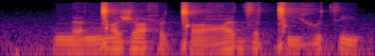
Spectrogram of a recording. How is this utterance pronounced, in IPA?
n a ŋ͡ǀ ɑ ʒ ɑ ħ ʉ ǀ ɑ ʕ a d͡z a ǀ i ɣ u t͡s i

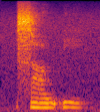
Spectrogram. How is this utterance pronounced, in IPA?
s ɑ w ʔ i

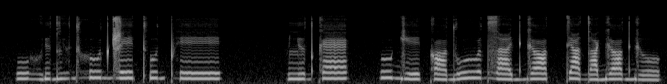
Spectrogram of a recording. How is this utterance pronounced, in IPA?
w o̤˨ ɾʲ u˨ d lʲ o̤˦ d h uː˦ d ɖ͡ʐ eː˦ tʼ u˦ d pʰ eː˦ | lʲ o˨ d k æ˦ | u˦ ɡʲ eː˨ k ɒː˨ d w uː˦ d zˤ iː˨ d ɡʲ ɒː˦ tː e˦˨ dˤ o˨ ɡʲ ɒː˦ d ɡʲ o˨

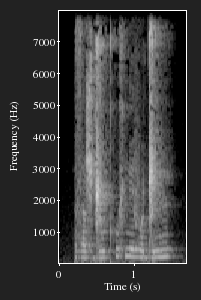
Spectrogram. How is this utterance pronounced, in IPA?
z a ʂ ɖ͡ʐ u kʷʰ e x ŋ e v o ɖ͡ʐ ɨ

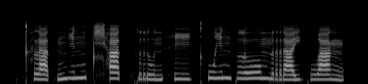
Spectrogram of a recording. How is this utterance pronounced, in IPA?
kʰ l a˨˩ t̚ ŋ i˦˥ n t͡ɕʰ a˦˥ t̚ k r u˩˦ n h iː˧ kʰ w i˥˩ n p l oː˥˩ m r a˦˥ j k w a˥˩ ŋ

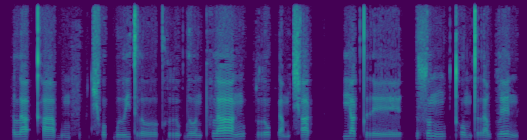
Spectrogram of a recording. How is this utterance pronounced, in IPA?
l a˦˥ ʔ kʰ aː˧ b o˧ m f u˨˩ k̚ t͡ɕʰ o˦˥ k̚ w ɯː˦˥ j t r ɤː˩˦ kʰ r u˨˩ ʔ d ɤː˧ n pʰ l aː˥˩ ŋ o˥˩ k̚ p r o˦˥ k̚ l a˩˦ m t͡ɕʰ a˥˩ k̚ | j a˥˩ k̚ t r eː˨˩ | s o˥˩ n ŋ u˦˥ k̚ tʰ o˧ m t r a˨˩ w p l e˥˩ n

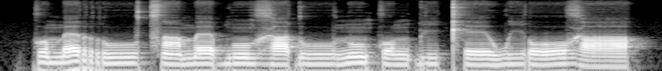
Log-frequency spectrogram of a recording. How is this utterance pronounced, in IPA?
k ʊ˨ m ɾ ɛ˦ r uː˨ t͡s ã˨ m ɛ˨ b ũ˨ ɣ a˨ ɗ uː˨ n ũ˦ k o˨ ŋ ɓ i˨ kʰ eː˨ w i˨ ɾ oː˨˦ ɣ aː˨

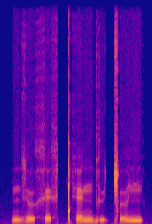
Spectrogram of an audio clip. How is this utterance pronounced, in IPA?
n z ɵ˧ x ɛ˧ x ǃʰ ɛ˥ ŋ ɡ ʉ˨˩ ǀ ɵ˧˥˧ ɲ

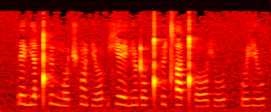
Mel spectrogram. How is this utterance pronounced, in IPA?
ɾ e˥˨ mʲ a˥˨ ǃʰ ɨ˥˨ ŋ͡m o˩˧ t͡ʃʰ õ˥˨ pʲ o˩˧ | ç eː˥˨ mʲ ũ˥˨ ʈ o˥˨ ǃʰ ɨ˥˨ cʰ a˥˨ ǃʰ oː˩˧ ç u˩˧ | k͡p u˩˧ vʲ u˩˧

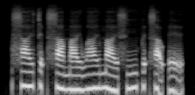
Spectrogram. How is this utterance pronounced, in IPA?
sʰ a˦ ɪ̯ t ɪ˦ ʔ s ä˨ m a˨ ɪ̯ w a˦ ɪ̯ m a˨ ɪ̯ s ĩ˦ p ɪ˦ ʔ s a̰˦˨ ʊ̯ ʔ ḛ˦˨ ɪ̯

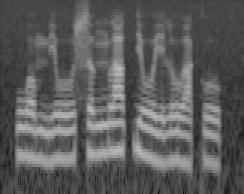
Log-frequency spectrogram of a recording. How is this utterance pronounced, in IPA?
w o˨˩ m j uː˩˦ s ɯ˦˥ ŋ l a˦˥ t̚ j uː˨˩ j l u˨˩ a̯ k u˨˩ k̚

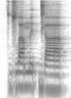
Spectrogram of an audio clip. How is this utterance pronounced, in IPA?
d͡z w a˦ m e˦ t̚ ɡ j a˦

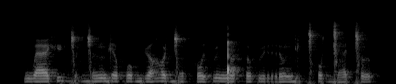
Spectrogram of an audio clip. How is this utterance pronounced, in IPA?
w æ xʲ ʉ ɡ͡ǀ ɵ ɡ͡ǀ ø ŋ ɡ e ə̯ p o b y ə̯ ʁ y ɡ͡ǀ ɵ h o ɪ̯ p ʉ ŋ͡ǃ ɵ h ɵ p ʉ r ɵ ŋ ɡ e ǀʰ o ɡ͡ǀ æ ǀ ɵ

